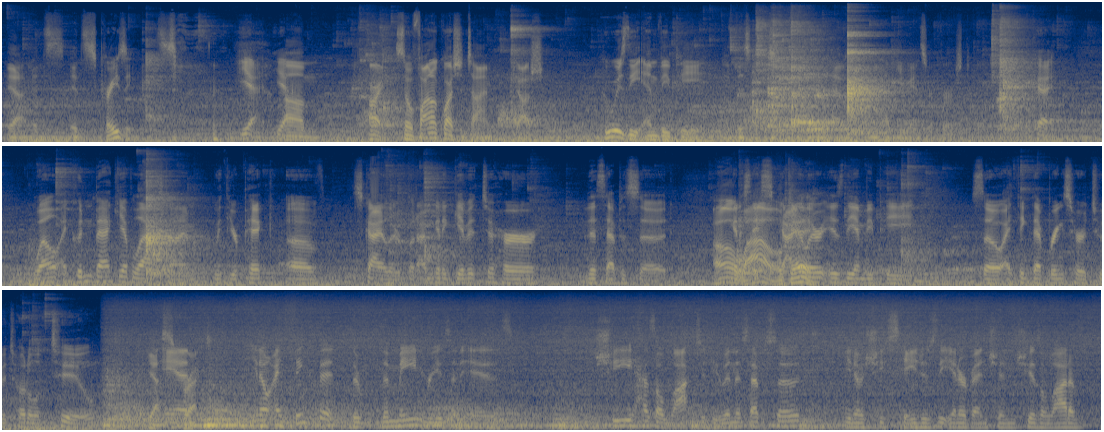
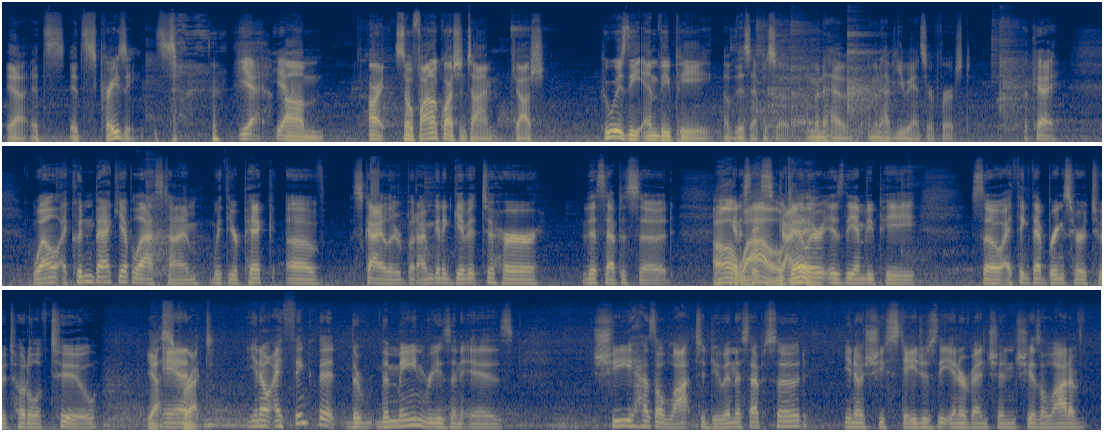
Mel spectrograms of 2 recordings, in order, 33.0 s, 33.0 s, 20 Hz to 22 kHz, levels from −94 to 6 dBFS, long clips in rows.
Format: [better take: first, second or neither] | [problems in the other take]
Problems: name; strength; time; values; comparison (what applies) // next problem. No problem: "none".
second | rain or running water; loud; throughout; 1 dB below the speech; faint in the second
